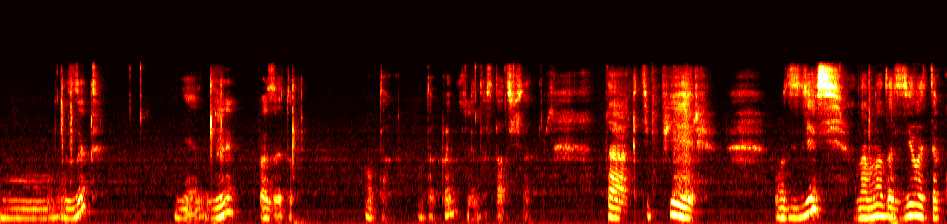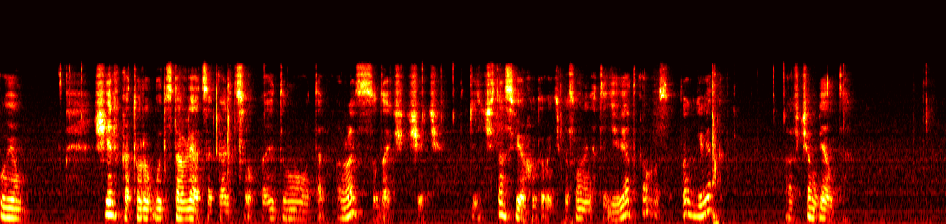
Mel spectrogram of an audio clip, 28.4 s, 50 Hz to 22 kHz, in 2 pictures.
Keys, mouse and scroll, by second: 0.9 z, 3.1 g, 7.5 click, 8.1-10.4 middle drag, 10.4 scroll up 2, 12.4 click, 15.2 click, 17.4 ctrl+r, 22.6 KP_9, 24.8 KP_9, 25.8 click, 26.8-28.4 middle drag.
